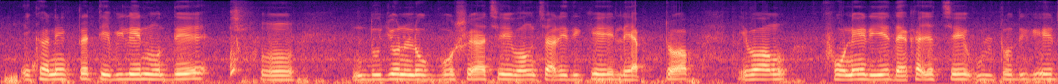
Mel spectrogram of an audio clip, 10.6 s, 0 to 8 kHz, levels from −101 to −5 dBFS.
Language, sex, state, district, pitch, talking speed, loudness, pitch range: Bengali, female, West Bengal, North 24 Parganas, 170 Hz, 115 wpm, -15 LUFS, 155-175 Hz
